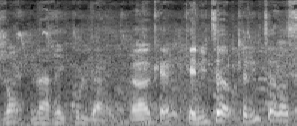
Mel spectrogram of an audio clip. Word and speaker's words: Jean-Marie Coulbary: In English, people will call me Jean-Marie Coulbary, but it doesn't sound well. The French pronunciation is Jean-Marie Coulbary.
